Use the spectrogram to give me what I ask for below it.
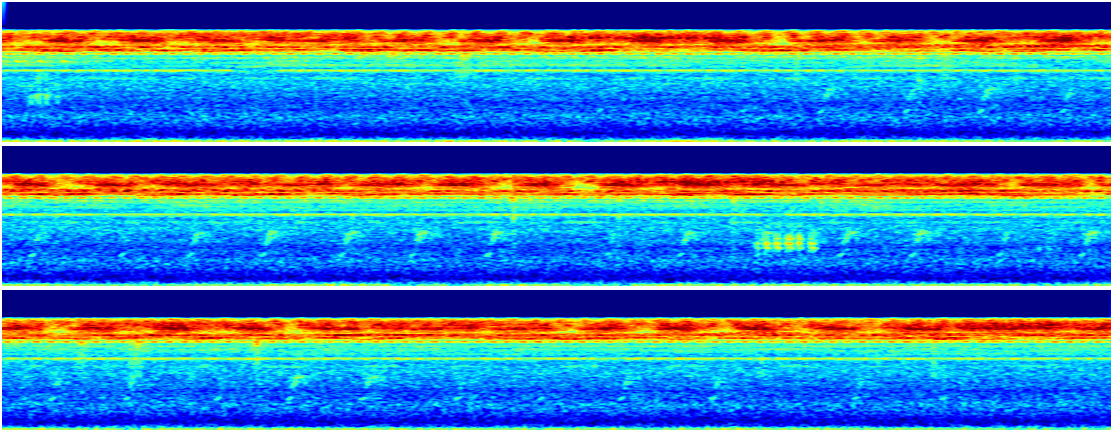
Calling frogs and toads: Phyllomedusa distincta, Leptodactylus notoaktites

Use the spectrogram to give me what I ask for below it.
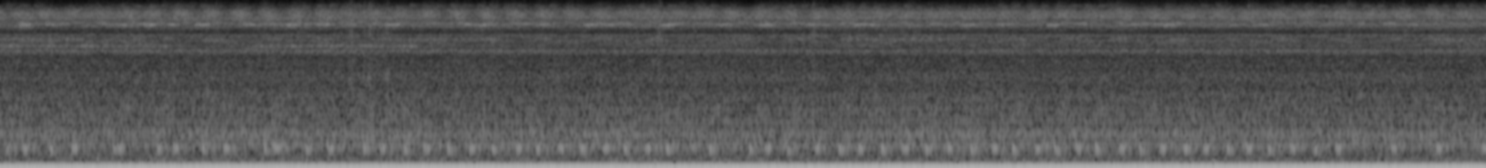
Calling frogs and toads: Boana faber

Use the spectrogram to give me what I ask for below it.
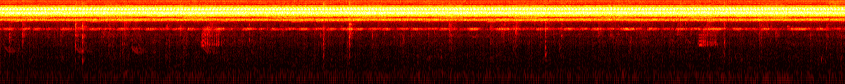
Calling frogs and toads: Physalaemus cuvieri, Boana albopunctata

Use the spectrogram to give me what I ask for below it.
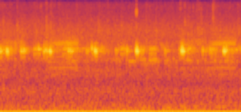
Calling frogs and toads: Scinax perereca, Sphaenorhynchus surdus

